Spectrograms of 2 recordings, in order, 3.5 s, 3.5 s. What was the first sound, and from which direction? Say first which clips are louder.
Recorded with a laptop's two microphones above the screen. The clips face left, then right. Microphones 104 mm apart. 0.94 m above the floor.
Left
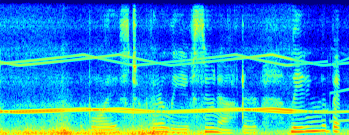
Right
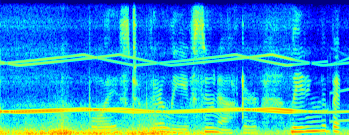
A woman speaking: left 1 dB; 15° left (ahead or behind).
